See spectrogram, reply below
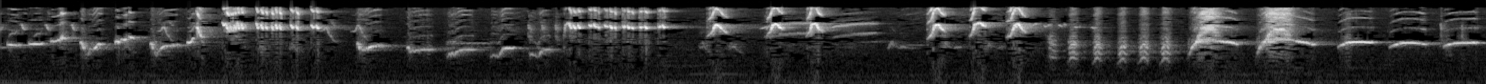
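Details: Energetic rolling song from a Sunda robin mixing short whistled phrases, high thin notes and a rapid buzzy rattle, with steady whistles repeated toward the end. A soft low hum lies beneath.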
